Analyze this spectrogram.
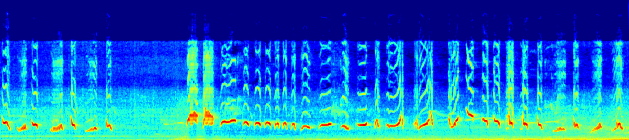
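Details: Greater green leafbird singing to prompt other leafbirds into song: fast, varied, high whistles and chirps in quick succession, with a short run of evenly repeated notes and a noisy burst near the start.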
